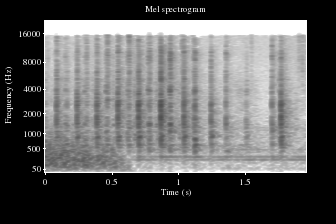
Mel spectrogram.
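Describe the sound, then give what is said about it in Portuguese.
A computer keyboard's backspace key is tapped over and over in a quick, steady rhythm to delete text, with sharp clicks and a brief low rumble at the start. “Pronto, apaga, apaga, clica e vai voltando com backspace aí do teu teclado para apagar”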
